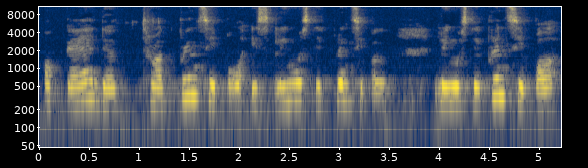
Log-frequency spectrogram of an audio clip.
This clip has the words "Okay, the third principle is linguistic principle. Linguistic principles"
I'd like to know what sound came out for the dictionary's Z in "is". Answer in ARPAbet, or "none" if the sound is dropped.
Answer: S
